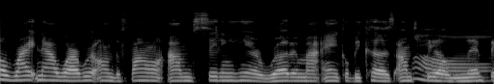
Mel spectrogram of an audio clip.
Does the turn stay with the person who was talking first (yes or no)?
yes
